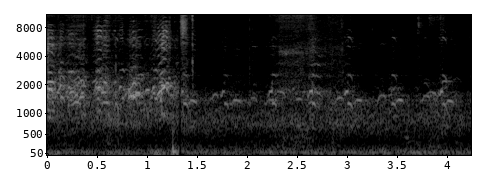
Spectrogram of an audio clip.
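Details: Wave after wave of cackling geese coming in for a landing, Billy Frank Nisqually National Wildlife Refuge, February 2023, Sony RX10 IV: a chorus of repeated short, high-pitched honks, one sharp click partway through, strong low background roar.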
